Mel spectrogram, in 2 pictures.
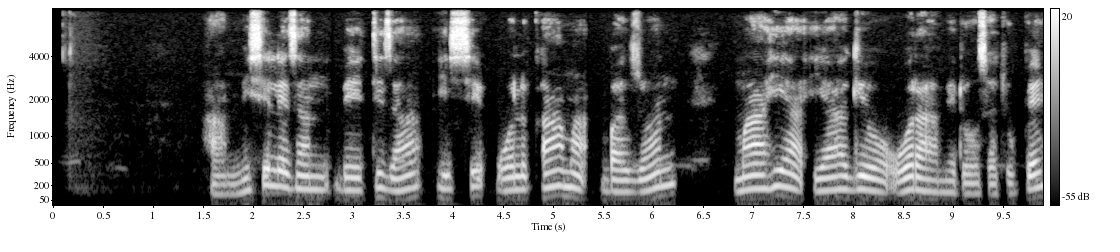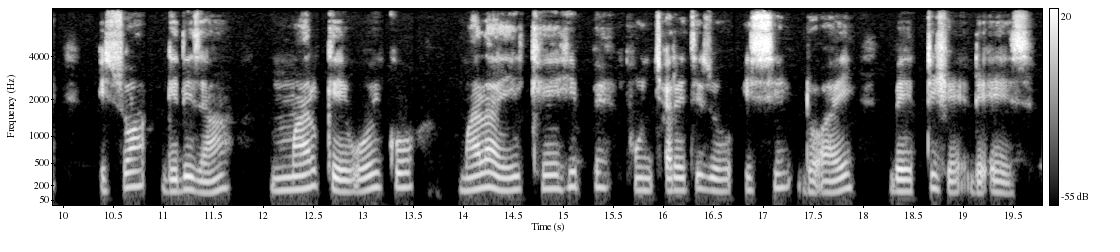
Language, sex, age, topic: Gamo, male, 18-24, agriculture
